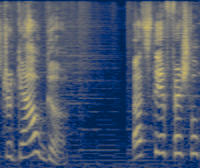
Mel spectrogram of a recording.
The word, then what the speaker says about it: Dragalge: That is actually Dragalga. That just sounds awful. I'll always say Dragalge. One of the only Pokemon whose names I actually say wrong. Because I disagree with the official pronunciation. If you wanted it to be Dragalge, you should have put the extra A in.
